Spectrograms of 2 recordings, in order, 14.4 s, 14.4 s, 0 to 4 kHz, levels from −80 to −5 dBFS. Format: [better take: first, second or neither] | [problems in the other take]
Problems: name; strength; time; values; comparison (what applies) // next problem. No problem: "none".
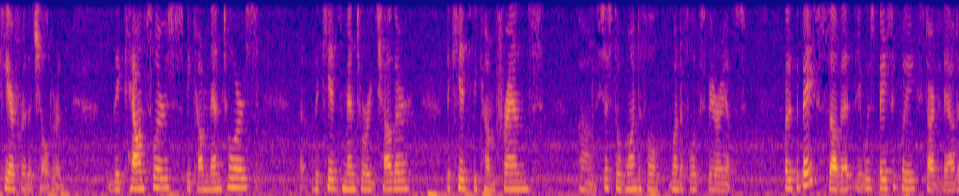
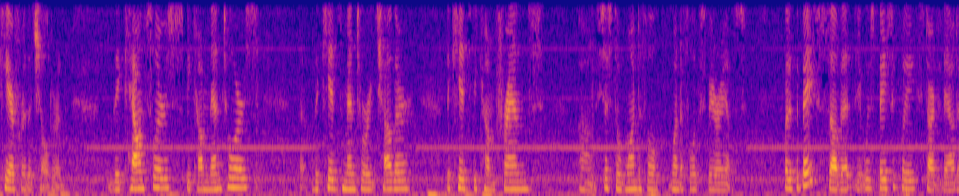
first | background sound (Wind instrument, woodwind instrument); 19 dB below the speech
